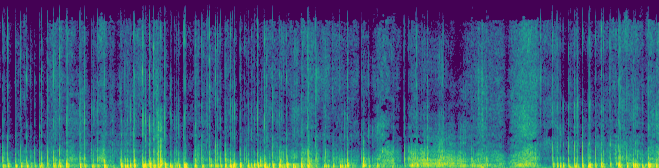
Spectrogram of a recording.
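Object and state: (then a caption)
Leatherette instrument case. Fingernails rapidly scratch and tap the textured surface of a closed, hollow, black leatherette-covered hard instrument case with stitched edges and metal corner guards, held close. The result is a dense run of dry, short scratches and taps with a low, hollow body. Around the middle it turns into a steadier rubbing scrape before the quick tapping returns.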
